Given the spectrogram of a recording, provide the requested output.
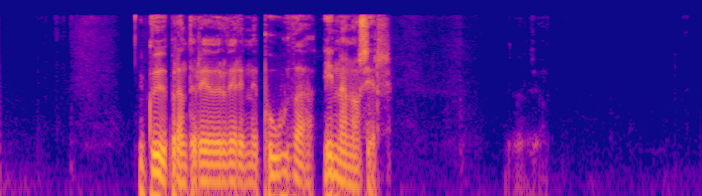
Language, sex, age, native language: Icelandic, male, 20-29, Icelandic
